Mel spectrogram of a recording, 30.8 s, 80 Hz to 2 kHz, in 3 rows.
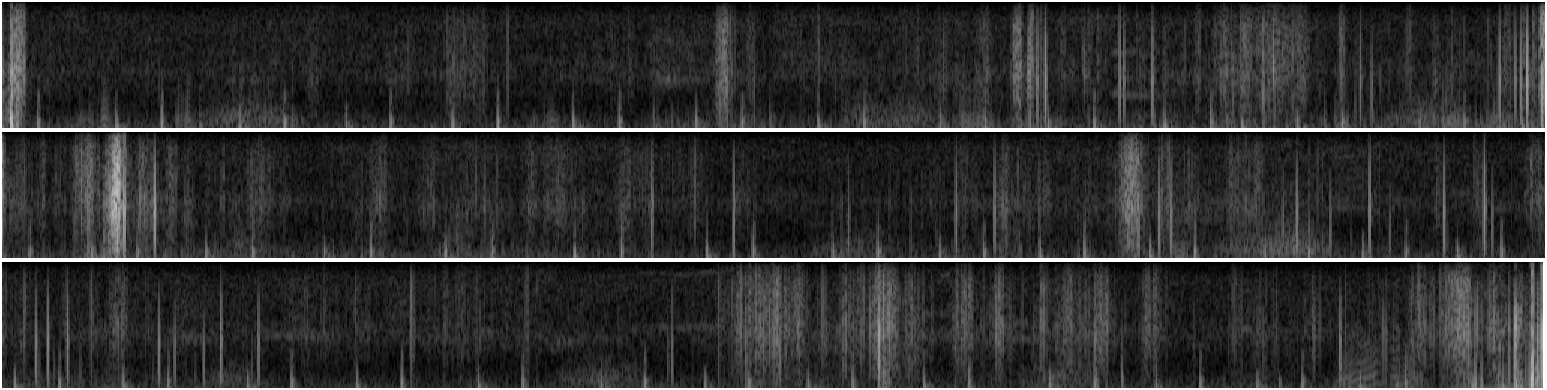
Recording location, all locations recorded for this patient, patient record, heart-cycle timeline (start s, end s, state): mitral valve (MV)
aortic valve (AV)+pulmonary valve (PV)+tricuspid valve (TV)+mitral valve (MV)
#Age: Child
#Sex: Male
#Height: 141.0 cm
#Weight: 37.5 kg
#Pregnancy status: False
#Murmur: Absent
#Murmur locations: nan
#Most audible location: nan
#Systolic murmur timing: nan
#Systolic murmur shape: nan
#Systolic murmur grading: nan
#Systolic murmur pitch: nan
#Systolic murmur quality: nan
#Diastolic murmur timing: nan
#Diastolic murmur shape: nan
#Diastolic murmur grading: nan
#Diastolic murmur pitch: nan
#Diastolic murmur quality: nan
#Outcome: Normal
#Campaign: 2014 screening campaign
0.00	0.39	unannotated
0.39	0.72	diastole
0.72	0.84	S1
0.84	1.04	systole
1.04	1.12	S2
1.12	1.56	diastole
1.56	1.68	S1
1.68	1.86	systole
1.86	1.96	S2
1.96	2.28	diastole
2.28	2.40	S1
2.40	2.56	systole
2.56	2.66	S2
2.66	2.98	diastole
2.98	3.08	S1
3.08	3.28	systole
3.28	3.38	S2
3.38	3.78	diastole
3.78	3.90	S1
3.90	4.10	systole
4.10	4.18	S2
4.18	4.60	diastole
4.60	4.72	S1
4.72	4.90	systole
4.90	5.00	S2
5.00	5.42	diastole
5.42	5.54	S1
5.54	5.72	systole
5.72	5.82	S2
5.82	6.22	diastole
6.22	6.34	S1
6.34	6.52	systole
6.52	6.62	S2
6.62	6.92	diastole
6.92	7.04	S1
7.04	7.26	systole
7.26	7.36	S2
7.36	7.72	diastole
7.72	7.84	S1
7.84	8.04	systole
8.04	8.14	S2
8.14	8.62	diastole
8.62	8.74	S1
8.74	8.90	systole
8.90	9.00	S2
9.00	9.44	diastole
9.44	9.54	S1
9.54	9.64	systole
9.64	9.78	S2
9.78	9.90	diastole
9.90	30.85	unannotated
